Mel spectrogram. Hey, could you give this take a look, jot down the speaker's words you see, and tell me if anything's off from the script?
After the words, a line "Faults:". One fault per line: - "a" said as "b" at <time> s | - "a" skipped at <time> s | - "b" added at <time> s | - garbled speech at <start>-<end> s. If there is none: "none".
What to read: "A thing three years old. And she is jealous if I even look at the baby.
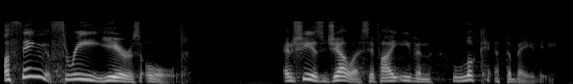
"A thing three years old. And she is jealous if I even look at the baby.
Faults:
none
